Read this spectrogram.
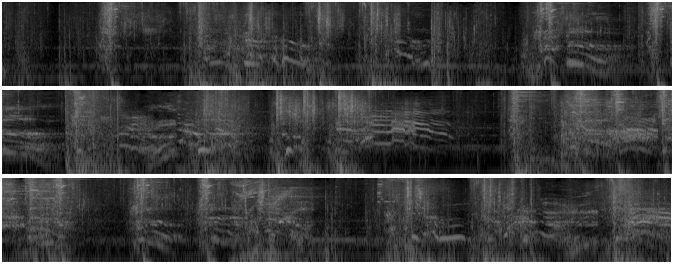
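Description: A woman grunts and cries out as she fights.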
